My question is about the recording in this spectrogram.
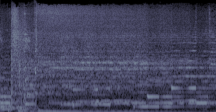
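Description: Background music: a few light percussive hits in the first second, then held notes over a steady bass.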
